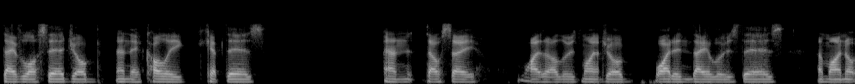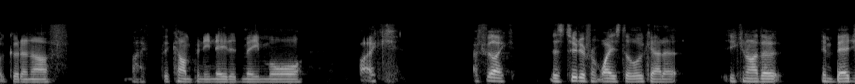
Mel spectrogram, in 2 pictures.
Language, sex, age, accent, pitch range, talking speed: English, male, 20-39, Australian, 120-130 Hz, 175 wpm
